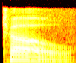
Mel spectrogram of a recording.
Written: tow

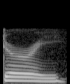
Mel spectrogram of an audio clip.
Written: dhurrie

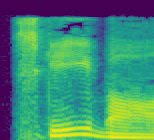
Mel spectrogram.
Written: skeeball

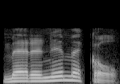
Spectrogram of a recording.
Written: metonymical

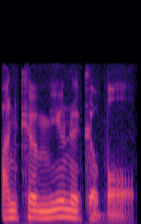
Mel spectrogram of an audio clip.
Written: uncommunicable

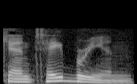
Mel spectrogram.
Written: Cantabrian Mountains

